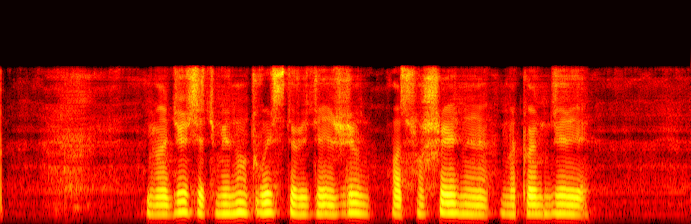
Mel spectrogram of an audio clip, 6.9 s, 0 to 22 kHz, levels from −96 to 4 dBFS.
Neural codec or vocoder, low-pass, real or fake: autoencoder, 22.05 kHz, a latent of 192 numbers a frame, VITS, trained on one speaker; 7.2 kHz; fake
